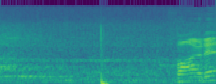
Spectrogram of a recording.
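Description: A football is struck hard with a thud.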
